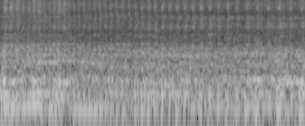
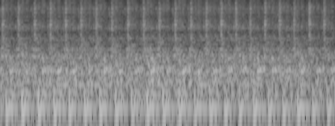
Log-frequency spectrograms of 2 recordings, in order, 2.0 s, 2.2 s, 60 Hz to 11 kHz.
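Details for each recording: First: 1986 Honda TRX 70 air-cooled single after a top-end rebuild, head bolts torqued to 9 ft-lb. It buzzes along at a steady, even, quiet idle with no misses, no smoke and good throttle response; it sounds healthy. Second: 1986 Honda TRX 70 after a top-end rebuild, first start with choke on: a sharp, regular knock about three per second over the idle. At first thought to be the valves, it was later found not to be the valves.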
